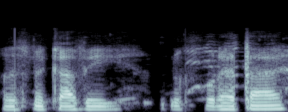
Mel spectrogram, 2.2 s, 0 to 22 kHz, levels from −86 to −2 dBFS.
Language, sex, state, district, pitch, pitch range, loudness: Hindi, male, Uttar Pradesh, Budaun, 115 Hz, 110-125 Hz, -18 LUFS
